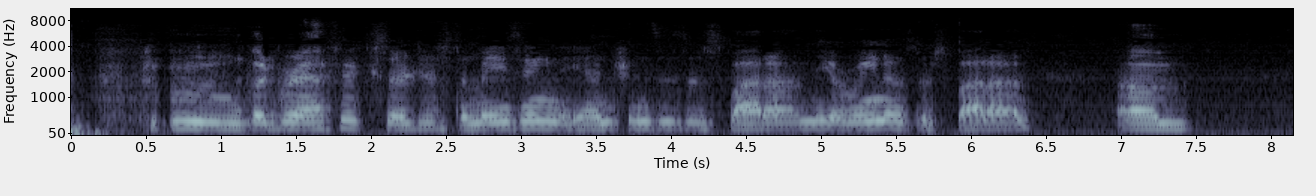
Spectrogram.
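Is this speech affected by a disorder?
Yes: cerebral palsy; lifelong, wheelchair user.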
